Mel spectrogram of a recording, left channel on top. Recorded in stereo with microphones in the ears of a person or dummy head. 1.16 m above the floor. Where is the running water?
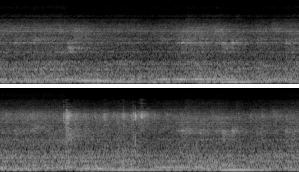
35° right (ahead or behind), 5 m.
